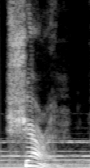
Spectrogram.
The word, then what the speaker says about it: Charon: Christie suggested the name Charon after the ferryman of Pluto's underworld in Greek mythology, but preferred to pronounce it Charon, more like his wife's name, Charlene.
